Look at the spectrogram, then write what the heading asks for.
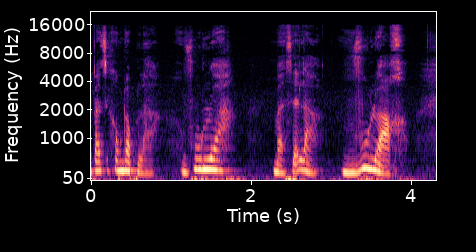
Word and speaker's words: vouloir: Tất cả các cái đuôi trong tiếng Pháp mà có chữ R thì các bạn sẽ phải đọc là R. Có thể đọc mạnh, có thể đọc nhẹ, tuy nhiên nó phải xuất hiện.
